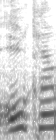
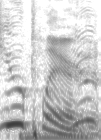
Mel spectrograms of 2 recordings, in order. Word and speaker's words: Eau Claire: from we are from eau claire wisconsin pat don't you know that is your memories pronounced when i saw it written i thought it was you claire claire well our next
